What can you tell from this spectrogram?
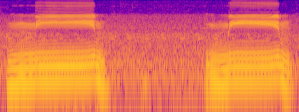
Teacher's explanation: میم دونوں ہونٹوں کے خشک حصے سے ادا ہوتا ہے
